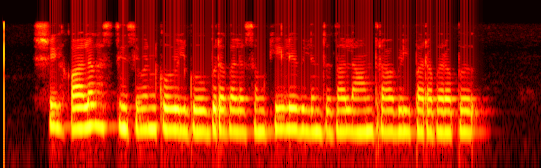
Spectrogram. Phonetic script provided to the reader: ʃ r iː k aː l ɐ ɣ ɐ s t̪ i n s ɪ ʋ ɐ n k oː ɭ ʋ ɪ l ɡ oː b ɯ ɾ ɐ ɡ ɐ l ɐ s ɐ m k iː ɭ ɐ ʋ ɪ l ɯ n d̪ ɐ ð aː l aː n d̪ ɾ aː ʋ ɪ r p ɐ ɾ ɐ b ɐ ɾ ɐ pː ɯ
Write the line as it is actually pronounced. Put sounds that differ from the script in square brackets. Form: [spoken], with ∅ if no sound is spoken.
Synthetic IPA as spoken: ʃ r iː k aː l ɐ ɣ ɐ s t̪ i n s ɪ ʋ ɐ n k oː [∅] ʋ ɪ l ɡ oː b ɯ ɾ ɐ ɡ ɐ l ɐ s ɐ m k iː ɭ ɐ ʋ ɪ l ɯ n d̪ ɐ ð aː l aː n d̪ ɾ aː ʋ ɪ [l] p ɐ ɾ ɐ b ɐ ɾ ɐ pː ɯ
